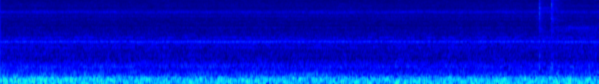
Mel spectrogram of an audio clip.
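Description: Steady background noise: a low hum with a faint hiss and a thin, constant high whine, with no distinct events.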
